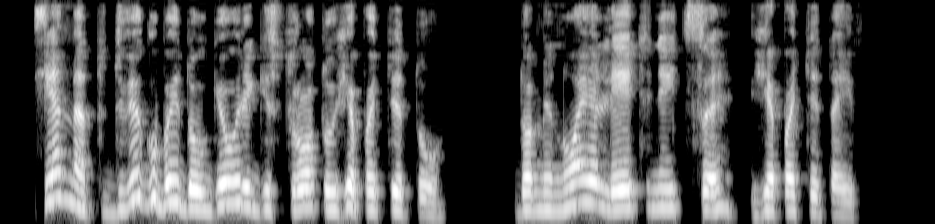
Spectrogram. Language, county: Lithuanian, Klaipėda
